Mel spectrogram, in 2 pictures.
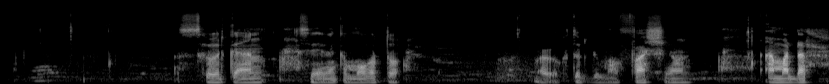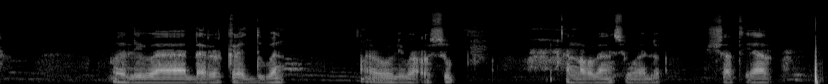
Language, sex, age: Somali, male, 25-35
